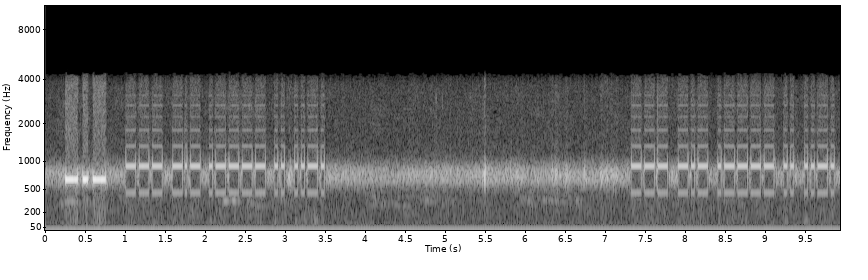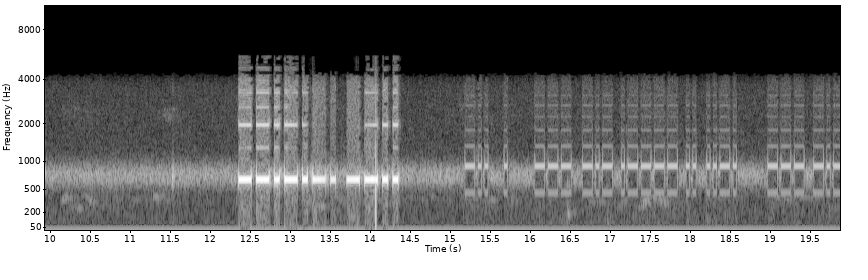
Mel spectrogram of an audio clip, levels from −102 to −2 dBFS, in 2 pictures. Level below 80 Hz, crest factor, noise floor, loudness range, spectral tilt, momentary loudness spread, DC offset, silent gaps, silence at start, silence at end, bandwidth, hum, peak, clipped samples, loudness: -52 dBFS; 18 dB; -37 dBFS; 22 LU; -8 dB/octave; 28 LU; 0.9%; none; 0.25 s; 0 s; 5 kHz; none; 0 dBFS; under 0.1%; -14 LUFS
